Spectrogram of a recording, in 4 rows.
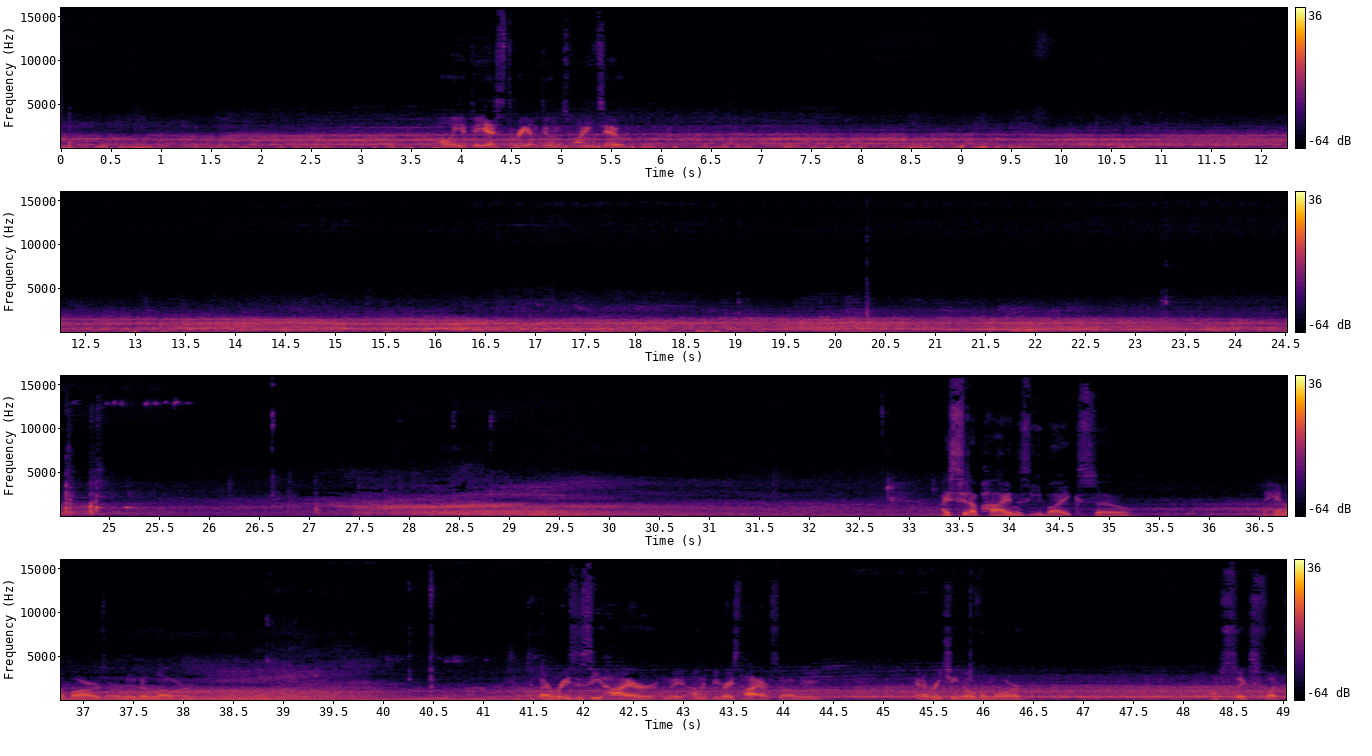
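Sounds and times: electric motor whining: 0.0 - 29.7, 38.2 - 49.0
wind rumbling on microphone: 0.0 - 32.4, 35.3 - 49.0.

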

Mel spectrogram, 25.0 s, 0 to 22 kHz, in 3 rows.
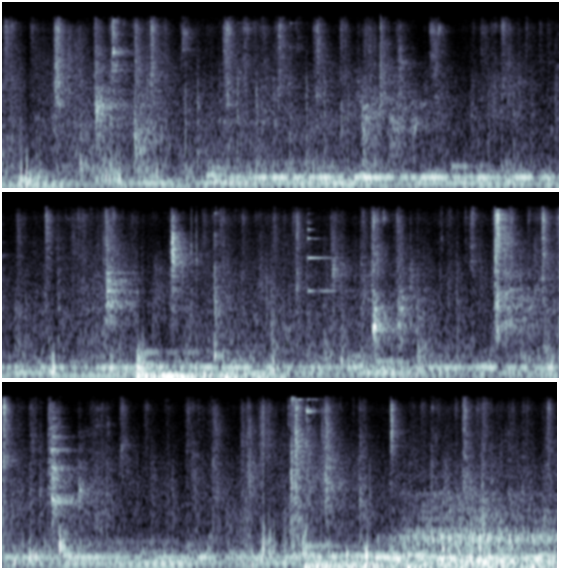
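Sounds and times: music of sustained low notes: 0.0 - 25.0
sharp hits: 10.4 - 13.4, 21.1 - 25.0.

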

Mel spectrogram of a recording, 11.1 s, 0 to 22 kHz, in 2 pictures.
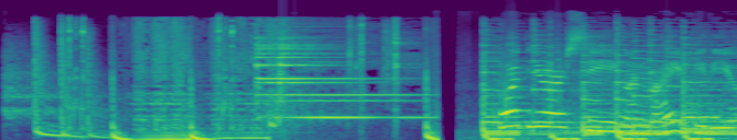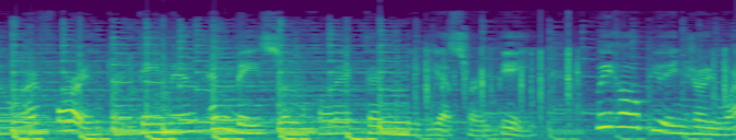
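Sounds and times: upbeat tune with plucked melody: 3.5 - 11.0.

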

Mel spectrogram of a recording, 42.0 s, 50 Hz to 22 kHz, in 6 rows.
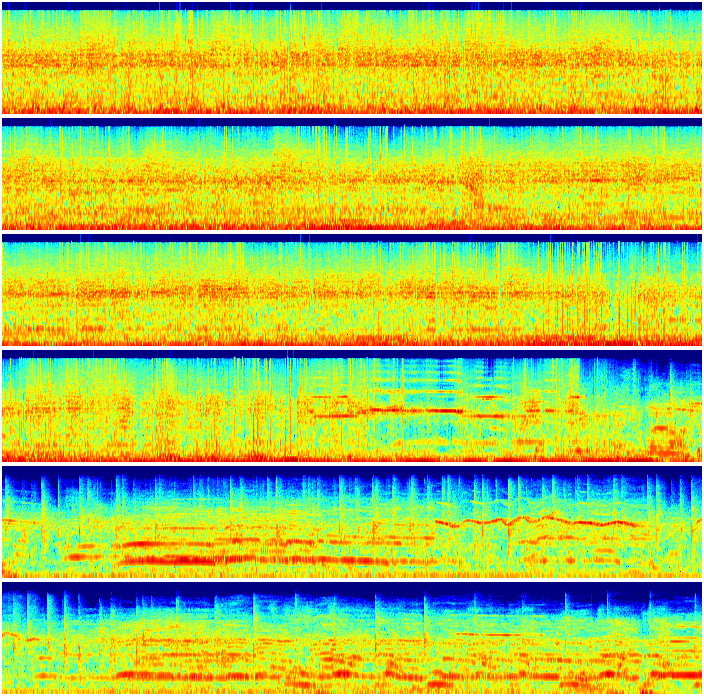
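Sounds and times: bass guitar: 0.0 - 28.6
pounding drums: 0.0 - 29.0
distorted electric guitars: 0.0 - 33.1.

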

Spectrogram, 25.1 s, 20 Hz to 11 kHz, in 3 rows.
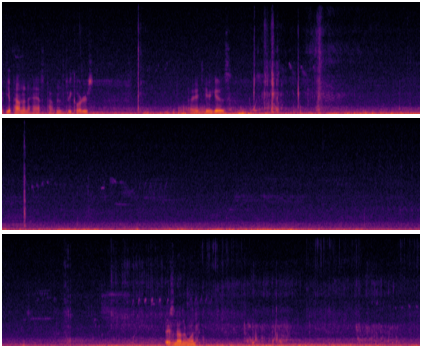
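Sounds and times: wind buffeting microphone: 0.0 - 25.0
water against a kayak: 4.6 - 25.0.

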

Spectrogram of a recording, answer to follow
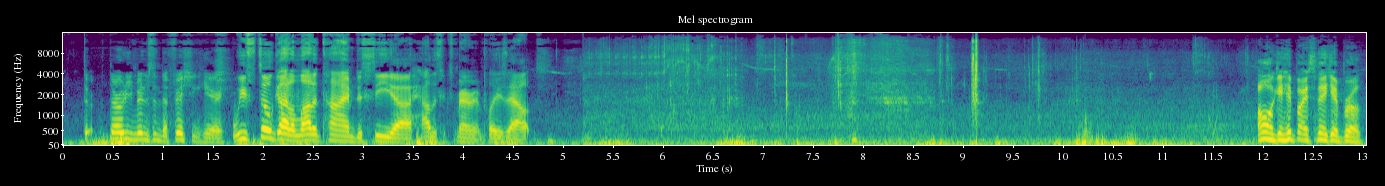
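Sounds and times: wind rumbling on microphone: 0.0 - 13.0
sharp clicks: 8.7 - 9.9.

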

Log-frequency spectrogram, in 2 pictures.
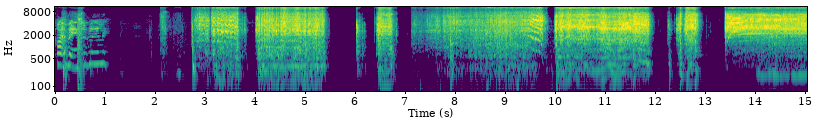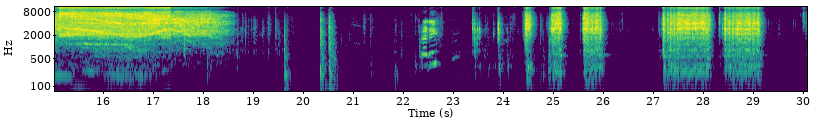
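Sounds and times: cordless drill drilling into wood: 2.8 - 5.5, 6.4 - 18.6, 24.5 - 26.0, 27.2 - 29.2.

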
